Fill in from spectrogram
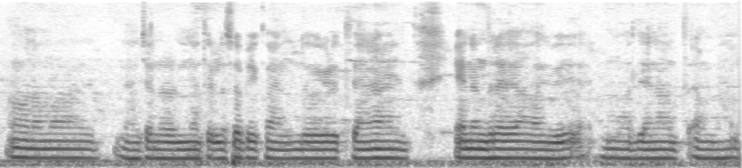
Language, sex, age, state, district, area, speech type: Kannada, male, 18-30, Karnataka, Uttara Kannada, rural, spontaneous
